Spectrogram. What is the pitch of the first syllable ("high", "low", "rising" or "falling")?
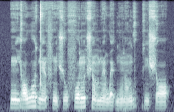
low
